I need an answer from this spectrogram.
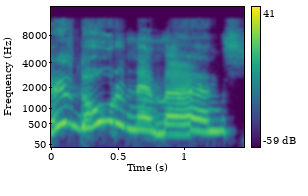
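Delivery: put-on very high, loud, grizzled old-timer prospector voice. Asked what Talk Like a Grizzled Prospector Day sounds like, demonstrating: grizzled prospector voice. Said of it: "What does that sound like?".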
